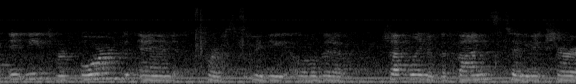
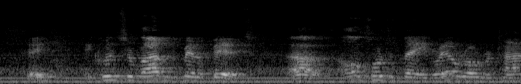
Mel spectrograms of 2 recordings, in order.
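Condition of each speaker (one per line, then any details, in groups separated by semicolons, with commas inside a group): No condition
Cerebral palsy; wheelchair user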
